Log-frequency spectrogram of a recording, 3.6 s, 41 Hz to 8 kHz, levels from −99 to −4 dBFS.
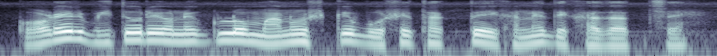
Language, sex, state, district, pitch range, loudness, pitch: Bengali, male, West Bengal, Alipurduar, 120-170 Hz, -16 LUFS, 150 Hz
